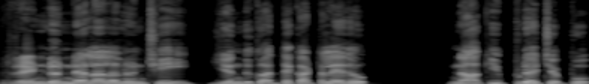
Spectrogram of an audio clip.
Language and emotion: Telugu, angry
